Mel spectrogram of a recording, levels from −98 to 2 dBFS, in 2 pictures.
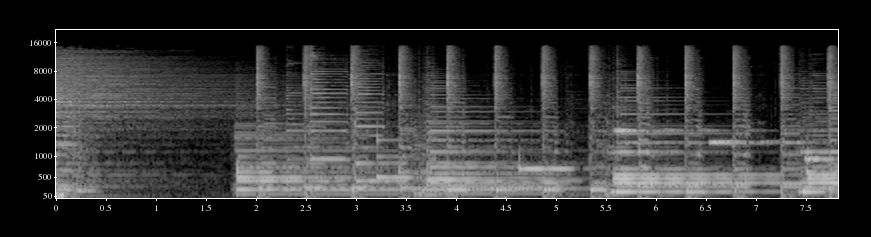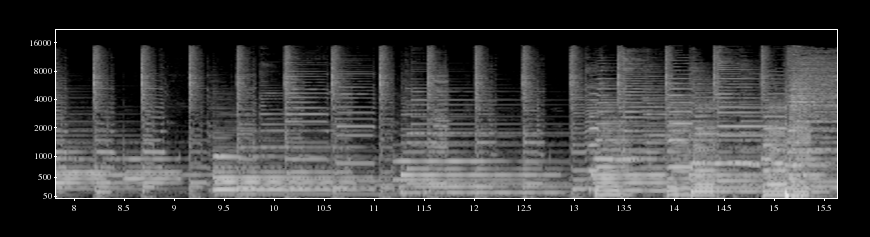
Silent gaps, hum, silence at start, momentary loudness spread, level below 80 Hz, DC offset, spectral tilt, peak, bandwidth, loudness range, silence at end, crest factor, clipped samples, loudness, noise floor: none; none; 0 s; 11 LU; -36 dBFS; under 0.1%; -4.5 dB/octave; -2 dBFS; 15 kHz; 4 LU; 0 s; 24 dB; under 0.1%; -26 LUFS; -54 dBFS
